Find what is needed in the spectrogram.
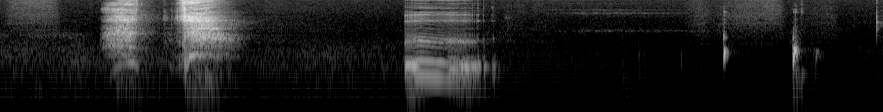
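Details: Acted sneezes during children's pretend sick-day and doctor play: two sharp bursts with a noisy exhale, then a short voiced gasp and a couple of small clicks.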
